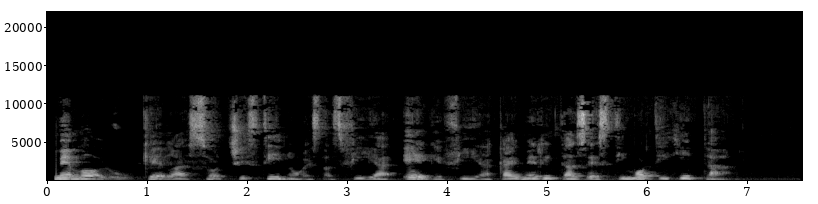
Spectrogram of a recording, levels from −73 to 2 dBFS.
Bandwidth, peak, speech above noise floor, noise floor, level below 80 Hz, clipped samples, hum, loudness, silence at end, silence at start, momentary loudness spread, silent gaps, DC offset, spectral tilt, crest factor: 11.5 kHz; -4 dBFS; 35 dB; -63 dBFS; -62 dBFS; under 0.1%; none; -27 LUFS; 0.75 s; 0.1 s; 14 LU; none; under 0.1%; -3 dB/octave; 24 dB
